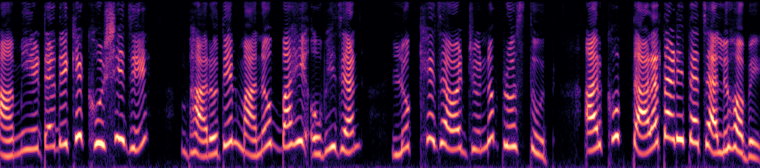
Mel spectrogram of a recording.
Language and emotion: Bengali, happy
